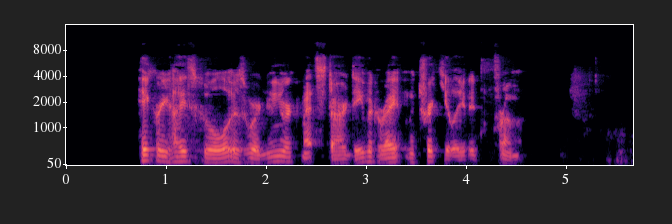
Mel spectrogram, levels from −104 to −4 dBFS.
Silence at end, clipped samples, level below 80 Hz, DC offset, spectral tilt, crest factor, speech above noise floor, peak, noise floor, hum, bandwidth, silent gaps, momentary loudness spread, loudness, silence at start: 0.55 s; under 0.1%; -86 dBFS; under 0.1%; -3 dB/octave; 24 dB; over 51 dB; -18 dBFS; under -90 dBFS; none; 7.4 kHz; 4.85-4.90 s; 8 LU; -38 LUFS; 0.7 s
